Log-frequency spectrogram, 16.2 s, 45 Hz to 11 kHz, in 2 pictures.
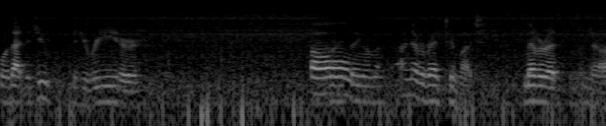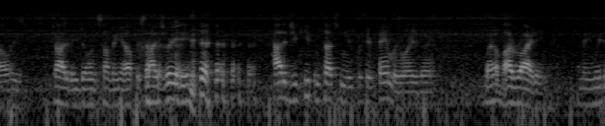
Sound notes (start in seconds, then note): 10.2 laughs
